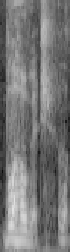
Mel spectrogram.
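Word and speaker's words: Błachowicz: All right, so Jan, how do you pronounce it? Blachowicz.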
